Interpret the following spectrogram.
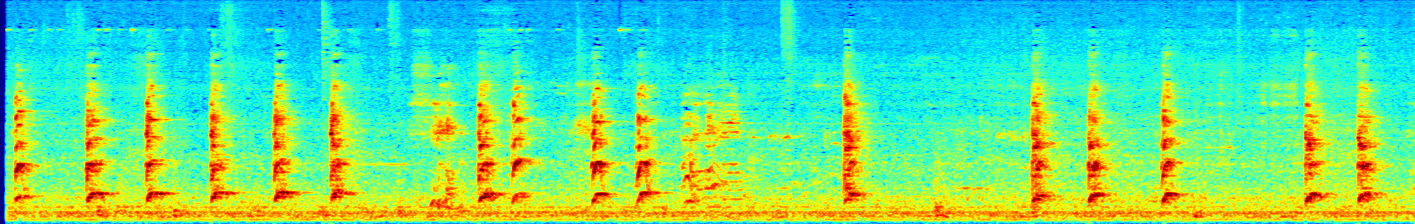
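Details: Pet cocker spaniel indoors barking at a dog shown on an iPad: short sharp barks in irregular bursts, some quick doubles and triples, around twenty over the stretch, with a faint low hum beneath.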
